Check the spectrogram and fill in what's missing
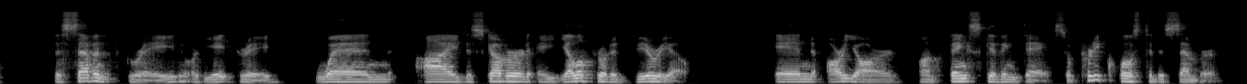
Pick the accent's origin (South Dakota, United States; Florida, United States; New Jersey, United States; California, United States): Florida, United States; Miami; moved away as an adult; now in Las Vegas, United States; I grew up in the Miami, Florida area, so in and around Miami.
